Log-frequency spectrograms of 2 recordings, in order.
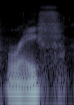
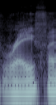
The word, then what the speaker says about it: Ralph: I think he says it Rafe. I think he's from some European country, but anyway. – Okay, I'll look it up. – I mean, like I said, I'm pretty sure it's spelled Ralph. But anyway, point being, there's a scene in that movie.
